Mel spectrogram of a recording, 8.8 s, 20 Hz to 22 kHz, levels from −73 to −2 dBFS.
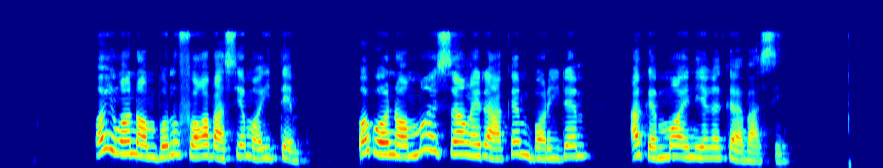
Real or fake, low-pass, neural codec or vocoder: fake; 10.8 kHz; codec, 24 kHz, 3.1 kbps, DualCodec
